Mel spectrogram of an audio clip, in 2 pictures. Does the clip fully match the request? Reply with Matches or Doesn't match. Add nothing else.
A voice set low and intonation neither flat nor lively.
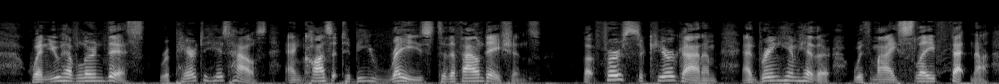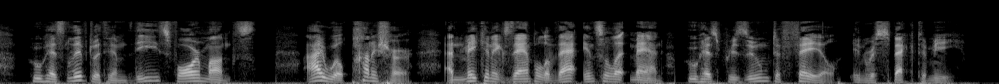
Doesn't match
